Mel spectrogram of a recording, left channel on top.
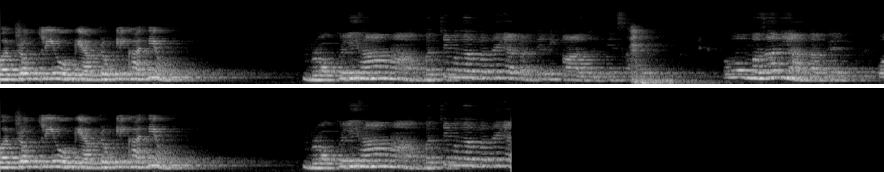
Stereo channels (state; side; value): drops out; right; at 5.2 s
